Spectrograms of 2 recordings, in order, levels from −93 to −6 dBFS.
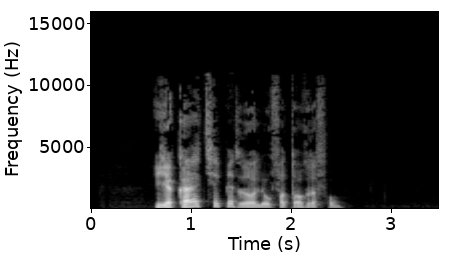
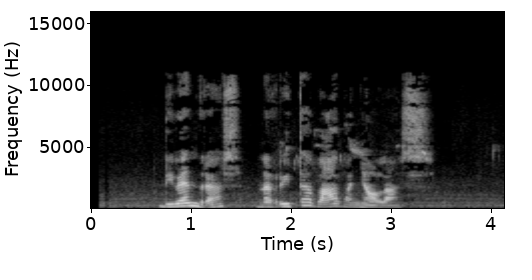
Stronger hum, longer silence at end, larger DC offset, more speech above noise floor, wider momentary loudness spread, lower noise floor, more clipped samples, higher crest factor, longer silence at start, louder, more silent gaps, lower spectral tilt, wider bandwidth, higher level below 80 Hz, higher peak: neither; first, 1.05 s vs 0.75 s; neither; first, 57 dB vs 30 dB; first, 17 LU vs 11 LU; first, -82 dBFS vs -58 dBFS; neither; about the same, 24 dB vs 22 dB; about the same, 0.65 s vs 0.65 s; first, -25 LUFS vs -28 LUFS; neither; first, -5.5 dB/octave vs -3.5 dB/octave; about the same, 11.5 kHz vs 11.5 kHz; first, -64 dBFS vs -82 dBFS; first, -2 dBFS vs -8 dBFS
